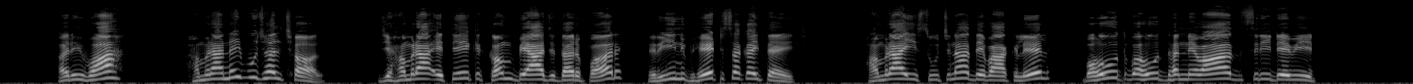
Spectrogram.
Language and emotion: Maithili, surprised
